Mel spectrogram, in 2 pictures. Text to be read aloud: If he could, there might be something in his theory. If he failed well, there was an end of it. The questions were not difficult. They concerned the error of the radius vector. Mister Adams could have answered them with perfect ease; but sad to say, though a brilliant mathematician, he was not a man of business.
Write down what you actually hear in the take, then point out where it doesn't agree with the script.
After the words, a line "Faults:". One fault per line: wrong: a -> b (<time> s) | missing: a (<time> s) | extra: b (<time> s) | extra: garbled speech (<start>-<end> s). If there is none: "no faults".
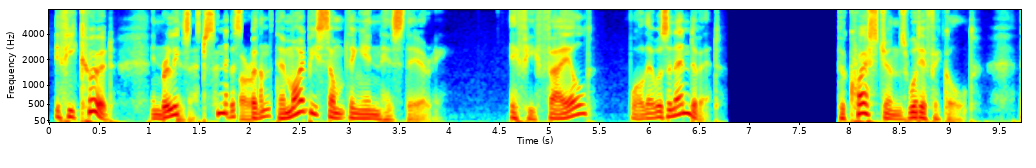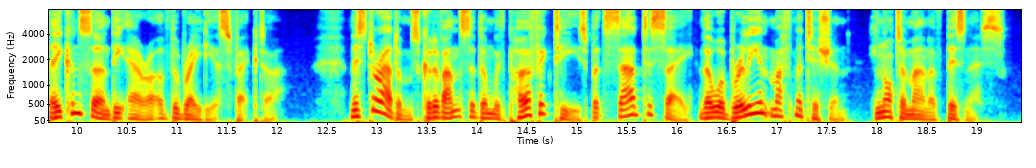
If he could, [garbled] there might be something in his theory. If he failed well, there was an end of it. The questions were difficult. They concerned the error of the radius vector. Mister Adams could have answered them with perfect ease; but sad to say, though a brilliant mathematician, he not a man of business.
Faults:
extra: garbled speech (1.0-2.2 s)
missing: not (8.7 s)
missing: was (18.0 s)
